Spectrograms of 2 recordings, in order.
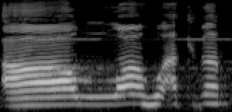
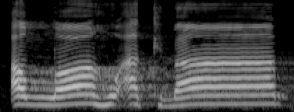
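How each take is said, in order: First: The opening vowel of Allah is drawn out. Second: The final vowel of akbar is drawn out. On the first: "kalau dia memanjangkan hamzah pada kalimat Allah" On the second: "atau dia panjangkan akbar"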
